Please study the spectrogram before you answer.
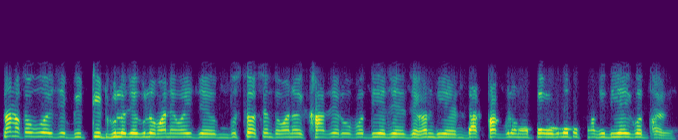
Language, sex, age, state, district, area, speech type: Bengali, male, 45-60, West Bengal, North 24 Parganas, rural, conversation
